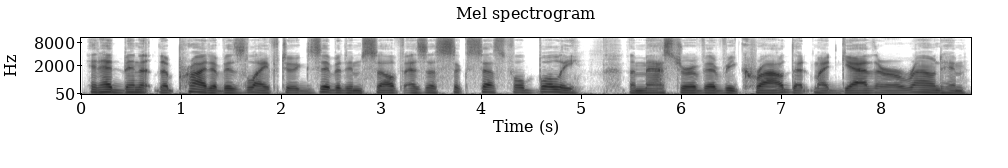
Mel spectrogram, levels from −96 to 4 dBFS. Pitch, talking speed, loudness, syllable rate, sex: 120 Hz, 160 wpm, -20 LUFS, 4.5 syllables/s, male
